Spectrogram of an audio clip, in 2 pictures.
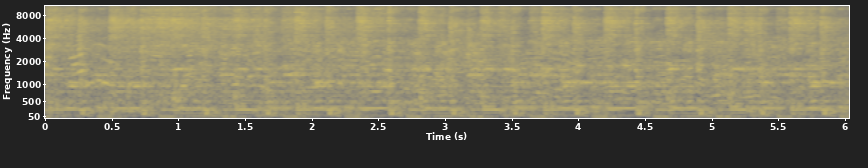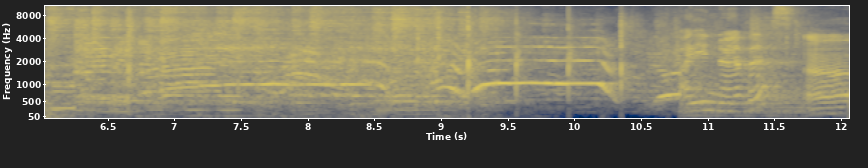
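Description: A club crowd at a breakbeat DJ night: a pounding beat plays first, then the crowd breaks into loud whoops, shouts and cheers with voices mixed in.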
